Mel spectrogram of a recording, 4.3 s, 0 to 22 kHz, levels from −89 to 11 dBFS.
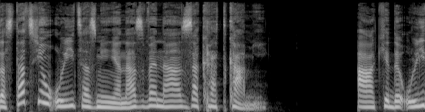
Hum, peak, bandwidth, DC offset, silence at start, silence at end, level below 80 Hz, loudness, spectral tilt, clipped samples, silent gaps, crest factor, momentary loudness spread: none; -2 dBFS; over 20 kHz; under 0.1%; 0 s; 0 s; -56 dBFS; -18 LUFS; -3.5 dB/octave; under 0.1%; 3.12-3.57 s; 16 dB; 7 LU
